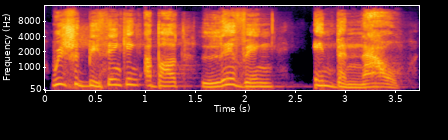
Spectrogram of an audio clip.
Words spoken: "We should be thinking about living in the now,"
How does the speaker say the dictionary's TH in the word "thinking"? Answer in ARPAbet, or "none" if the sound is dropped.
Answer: TH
